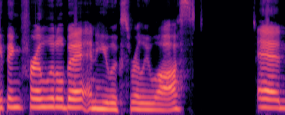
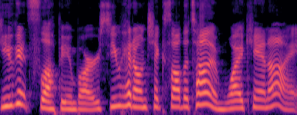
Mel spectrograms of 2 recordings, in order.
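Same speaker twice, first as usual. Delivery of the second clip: sulky, sullen, mouthy, sassy tone. Retelling a drunk brother's complaint in a bar: imitating sullen sass. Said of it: "he's all sullen about it and sassy".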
